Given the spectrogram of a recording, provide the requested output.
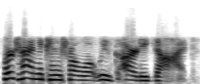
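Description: A woman's voice: mid-range voice, lively intonation, fast, gravelly, no echo. Woman caller on a muffled phone line. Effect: heard over a phone line. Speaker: radio call-in caller. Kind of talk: casual call-in chat.

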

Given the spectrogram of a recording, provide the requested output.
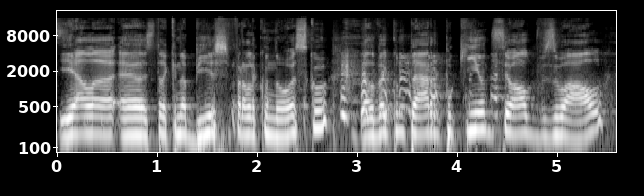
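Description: A man's voice: fairly high pitch, little pitch movement, a little fast, a crowd in the background, close to an everyday voice. A man voicing a stiff, formal interviewer with a put-on European Portuguese accent. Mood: mock formal.

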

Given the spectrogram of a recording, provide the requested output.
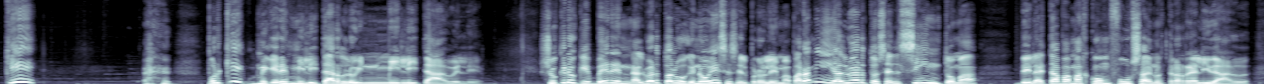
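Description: A young man with a Rioplatense Argentine accent talks in a raised voice that swings widely in pitch as he riffs ironically on politics. He rambles from one joke to the next and laughs at his own lines. His voice sits dry and close to the mic, with faint music underneath. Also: very animated, moderate pace, fairly bright tone, dry recording. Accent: Rioplatense Spanish. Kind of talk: comic political monologue.

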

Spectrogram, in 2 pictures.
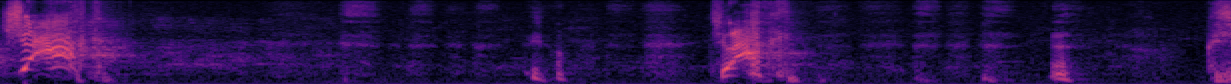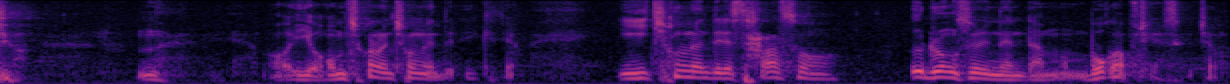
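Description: A pastor preaching in church, the voice gravelly and fry-laden, with pitch swinging wildly from low murmurs to shouted highs. The pastor keeps prodding listeners for replies and drops into quiet asides between bursts. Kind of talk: sermon.

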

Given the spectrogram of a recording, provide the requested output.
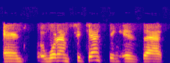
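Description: A fifties-aged caller on a radio show's phone line spins out a lengthy personal tale, leaning heavily on "you know" and "like." The tinny, dry line carries his slightly high, steady voice at a measured pace.

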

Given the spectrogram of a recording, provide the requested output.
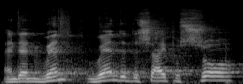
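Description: A man's voice: fairly high pitch, unhurried, a little mellow. A man preaching in short phrases for an interpreter, often stopping and restarting, in a reverberant hall. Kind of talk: sermon with live interpretation.

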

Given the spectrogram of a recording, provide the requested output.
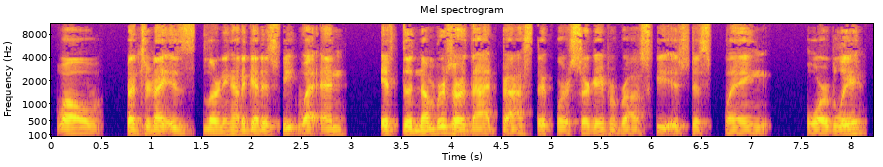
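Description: A man hosting a sports podcast in casual discussion, haltingly repeating words as he thinks. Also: lowish voice.

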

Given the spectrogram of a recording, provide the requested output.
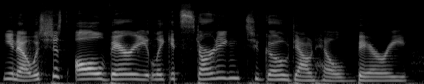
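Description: A woman's voice: a little high, clean tone. A woman co-hosting a podcast, chatting casually and expressively about a film and laughing often. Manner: lively, expressive, quick to laugh. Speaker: podcast co-host.

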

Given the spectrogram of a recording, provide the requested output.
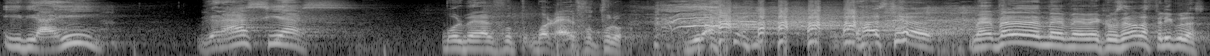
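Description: A man's voice: high-pitched, very animated, a little slow, pauses often. A man, co-hosting a comedy podcast in slangy, joking banter, laughing often. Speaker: podcast co-host. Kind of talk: joking casual chat. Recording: reverberant room with faint noise.

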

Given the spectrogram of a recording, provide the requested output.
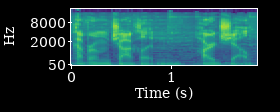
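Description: A man's voice: sits low, fairly even intonation, fast talker, pushed and bright, soft background music. A man co-hosting on radio, talking casually and chattily as he runs a quiz and banters. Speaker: radio co-host.

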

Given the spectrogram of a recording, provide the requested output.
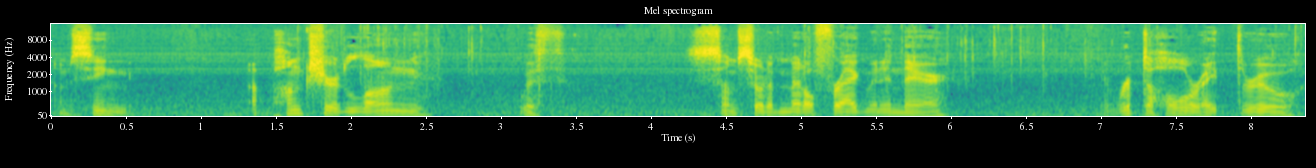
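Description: A man's voice: lowish voice, steady tone, slow pace, long pauses, a bit bright, slight background noise. A man playing a weary, matter-of-fact medical examiner who talks to ghosts in an audio drama. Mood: focused. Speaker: pathologist.

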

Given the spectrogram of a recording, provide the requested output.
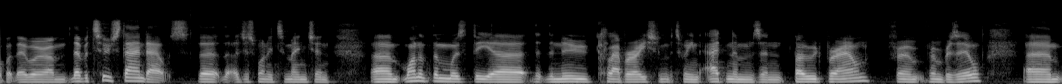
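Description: A man with an Essex accent talking casually as a podcast co-host about what he has been tasting, in a halting way with repeated words. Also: mid-range voice, smooth, highs cut off. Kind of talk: casual beer review chat.

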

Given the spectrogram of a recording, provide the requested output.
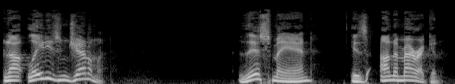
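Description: A man hosting a talk radio show, speaking forcefully and asking indignant rhetorical questions. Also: high voice, very animated, normal speed, dry recording, clean studio sound. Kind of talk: talk radio monologue and call-in.

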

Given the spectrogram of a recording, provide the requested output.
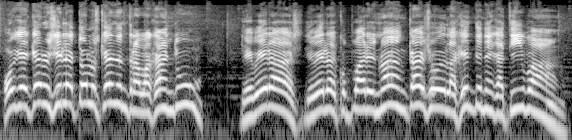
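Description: A man hosting a morning radio show, his voice pitched very high for a man. He teases his co-hosts in playful banter and calls his listeners paisanos. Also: lively intonation, quick pace, faint music behind.

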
